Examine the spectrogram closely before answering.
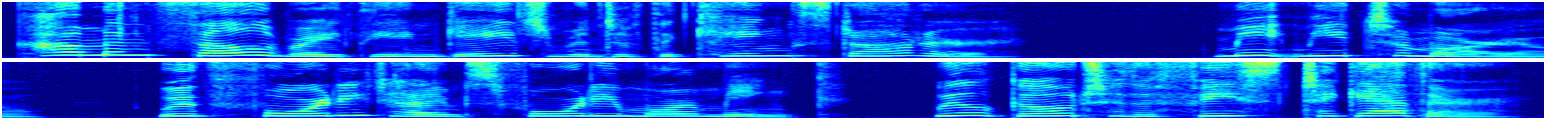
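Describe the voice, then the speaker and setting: A woman voicing a cunning, scheming female fox who talks in a brisk, persuasive, bossy way. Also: high voice, expressive, darkish tone, dry recording, clean studio sound, voice pushed up.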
